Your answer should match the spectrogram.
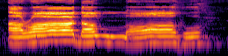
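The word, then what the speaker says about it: أراد الله: যেমন আরাদাল্লাহু, নাসরুল্লাহি। তখন আমরা ল বলবো, এটাকে লা বলা যাবে না, ল উচ্চারণ করতে হবে আরাদাল্লাহ, এরকম।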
